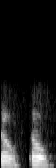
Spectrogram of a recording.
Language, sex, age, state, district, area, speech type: Bodo, female, 45-60, Assam, Kokrajhar, rural, conversation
